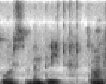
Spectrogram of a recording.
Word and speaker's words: trie: I know it's tree. Like in English, it's supposed to be tree from retrieval, but uh, it sounds weird to say a tree because that's obviously, and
